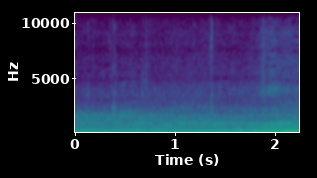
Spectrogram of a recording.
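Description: Road traffic noise: a steady low rumble of vehicle engines, with a faint low engine hum coming in about halfway through.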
